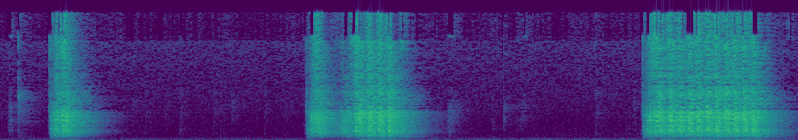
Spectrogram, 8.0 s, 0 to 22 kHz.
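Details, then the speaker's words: 1982 Yamaha XJ550 Maxim, sat 25 years, carbs rebuilt and cylinders oiled; three one-second bursts of cranking, never catching, no spark at all; ignition module or coils suspected. Cranks but won't start. "No spark. It's not weak, there's literally none."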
